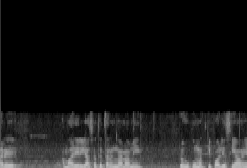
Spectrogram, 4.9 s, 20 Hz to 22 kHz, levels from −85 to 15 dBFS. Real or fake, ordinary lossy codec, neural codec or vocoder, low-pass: real; none; none; 7.2 kHz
